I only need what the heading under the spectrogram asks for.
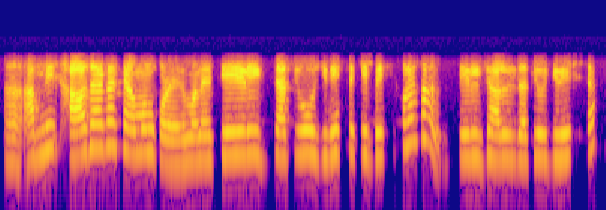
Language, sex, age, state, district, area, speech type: Bengali, female, 30-45, West Bengal, Darjeeling, rural, conversation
